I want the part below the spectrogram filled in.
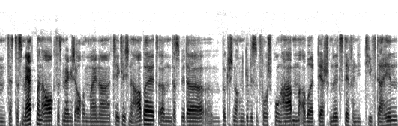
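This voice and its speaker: A man at medium pitch, monotone and flat in intonation, moderate in pace, with hardly any pauses. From Saxony, Dresden. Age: 30s. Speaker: office worker. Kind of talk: casual chat. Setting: remote call from home office.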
